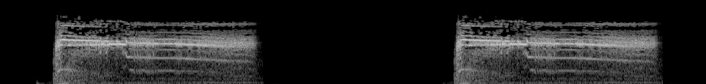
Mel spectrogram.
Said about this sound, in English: The red-tailed hawk's impressive piercing call is often paired with the image of an eagle in TV commercials or movies. Possibly the red-tail's piercing call is more powerful to the listeners than the high-pitched of eagles.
